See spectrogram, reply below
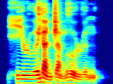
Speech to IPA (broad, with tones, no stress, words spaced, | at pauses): hi˧ɹu˧˥ə̯ ja˧nʈa˨˩˦mɣo˨˩ ɹə˨˩˦ŋ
